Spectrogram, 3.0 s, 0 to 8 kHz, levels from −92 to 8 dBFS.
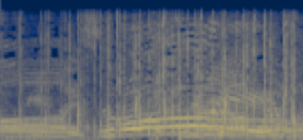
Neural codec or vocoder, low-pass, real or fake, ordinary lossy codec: none; 7.2 kHz; real; none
